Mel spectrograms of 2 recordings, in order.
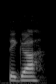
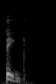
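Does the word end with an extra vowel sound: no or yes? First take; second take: yes; no. First: An extra vowel sound follows the final g. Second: The word ends sharply on the final g. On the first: The speaker calls it wrong. "add the extra schwa or ah sound at the end of words" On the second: The speaker calls it right. "our mouth closes very quickly"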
